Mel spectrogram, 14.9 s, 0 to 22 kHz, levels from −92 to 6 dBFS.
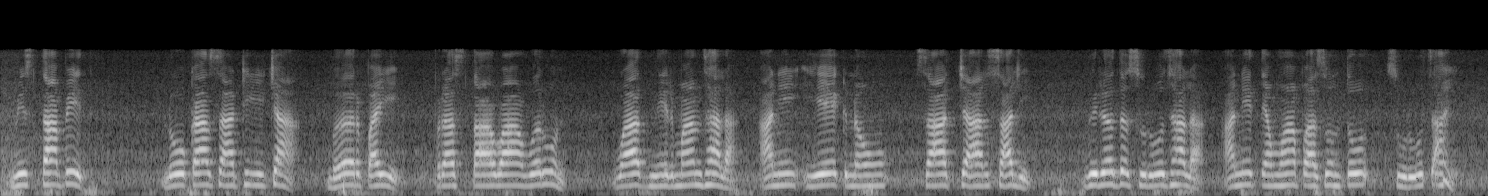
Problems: constant background noise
